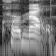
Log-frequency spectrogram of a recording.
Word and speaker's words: caramel: Another dessert-based villager, we have Carmen, whose name is a rework of caramel, or Carmel, as many people pronounce it.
